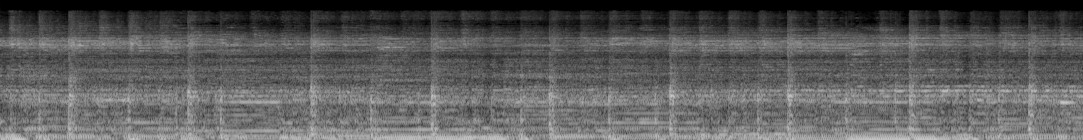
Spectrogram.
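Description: Live rock band playing loud: electric guitars over a drum kit.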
